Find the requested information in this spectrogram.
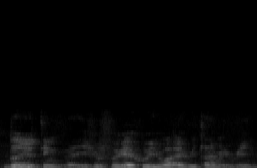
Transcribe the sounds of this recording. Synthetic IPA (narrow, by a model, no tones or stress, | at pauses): dõnjut̪ɪ̃ŋk̚ifjufəɡɛt̚hujuaɛvɹitʰãɪ̃mɛ̰t̚ɹĩn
